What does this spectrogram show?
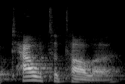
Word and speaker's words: tautatala: I'm lengthening that first vowel again, and I'm adding another ta. So tautatala, okay?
